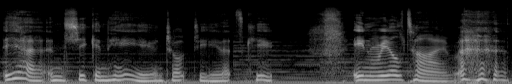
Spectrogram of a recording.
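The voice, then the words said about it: Slightly croaky voice. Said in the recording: “my voice is a little croaky today”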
